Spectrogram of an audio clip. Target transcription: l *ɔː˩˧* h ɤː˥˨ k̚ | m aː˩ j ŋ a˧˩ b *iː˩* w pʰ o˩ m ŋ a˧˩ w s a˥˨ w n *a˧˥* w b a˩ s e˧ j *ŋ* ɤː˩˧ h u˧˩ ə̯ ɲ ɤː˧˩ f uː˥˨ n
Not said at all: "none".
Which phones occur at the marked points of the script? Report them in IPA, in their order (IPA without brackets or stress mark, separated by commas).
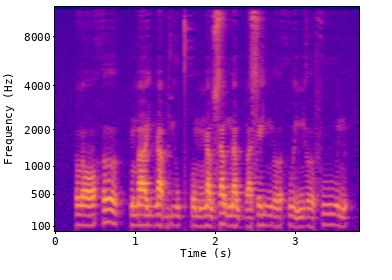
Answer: ɔː˩˧, iː˩, a˧˩, ŋ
